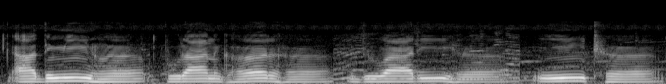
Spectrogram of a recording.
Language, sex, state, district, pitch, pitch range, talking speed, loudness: Bhojpuri, male, Uttar Pradesh, Ghazipur, 130 Hz, 125-140 Hz, 80 wpm, -14 LUFS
